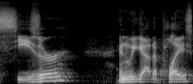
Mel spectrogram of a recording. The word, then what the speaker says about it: Caesar: story of a guy his name was kaisar and his best friend uh Brutus he betrayed him and so now everyone pronounces his name as Caesar and we got a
